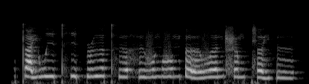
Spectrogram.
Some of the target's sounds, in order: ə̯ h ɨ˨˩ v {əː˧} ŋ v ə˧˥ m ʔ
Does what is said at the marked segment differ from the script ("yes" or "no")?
yes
